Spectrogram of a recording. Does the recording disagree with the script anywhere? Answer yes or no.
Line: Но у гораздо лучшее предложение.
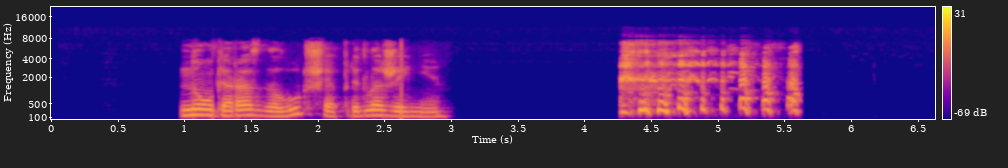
no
